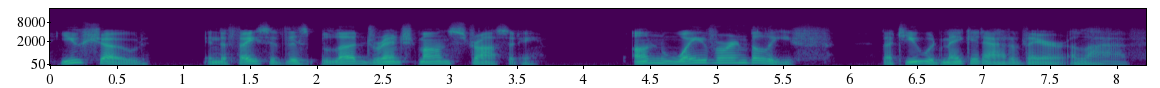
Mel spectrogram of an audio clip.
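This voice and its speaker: An actor playing a weary, persuasive government agent in an audio drama, talking conversationally with deliberate dramatic pauses. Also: male voice, mid-range voice, big pitch swings, no room sound, lo-fi sound. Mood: earnest, probing. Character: weary, persuasive male agent of a secret containment agency.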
